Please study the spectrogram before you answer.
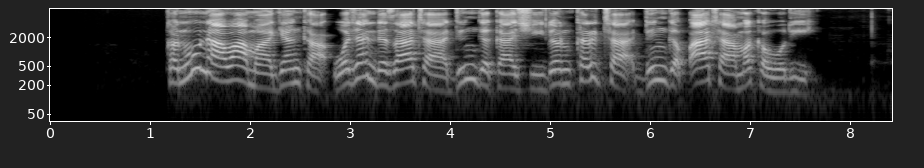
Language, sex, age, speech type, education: Hausa, female, 60+, read, primary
